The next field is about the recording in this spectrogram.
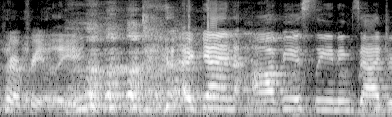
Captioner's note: laugh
